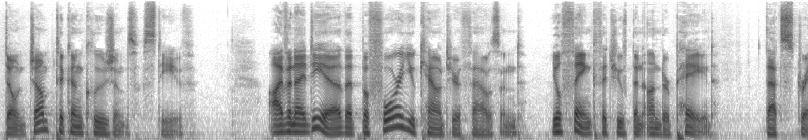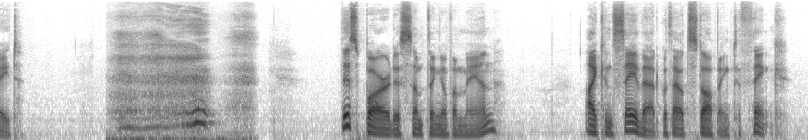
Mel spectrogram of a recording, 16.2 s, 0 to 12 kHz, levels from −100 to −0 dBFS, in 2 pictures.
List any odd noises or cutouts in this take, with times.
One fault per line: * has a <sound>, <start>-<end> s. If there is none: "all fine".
* has a breath, 9.1-10.7 s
